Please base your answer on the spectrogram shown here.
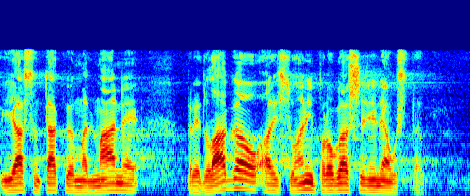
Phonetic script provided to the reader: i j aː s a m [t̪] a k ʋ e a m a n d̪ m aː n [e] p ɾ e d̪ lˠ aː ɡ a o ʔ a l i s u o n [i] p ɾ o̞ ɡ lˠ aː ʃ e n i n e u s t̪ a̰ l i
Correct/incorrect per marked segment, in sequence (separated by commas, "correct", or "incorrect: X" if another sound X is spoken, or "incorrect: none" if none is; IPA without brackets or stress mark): correct, correct, correct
